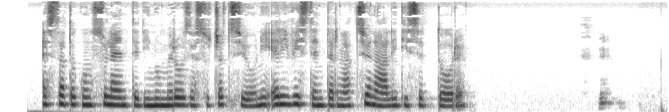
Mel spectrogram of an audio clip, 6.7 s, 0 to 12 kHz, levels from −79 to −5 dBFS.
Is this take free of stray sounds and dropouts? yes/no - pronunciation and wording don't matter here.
no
